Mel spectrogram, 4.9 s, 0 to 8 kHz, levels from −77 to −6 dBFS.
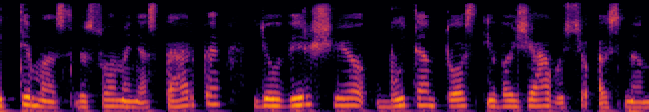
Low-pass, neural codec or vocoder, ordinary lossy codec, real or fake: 7.2 kHz; none; MP3, 64 kbps; real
